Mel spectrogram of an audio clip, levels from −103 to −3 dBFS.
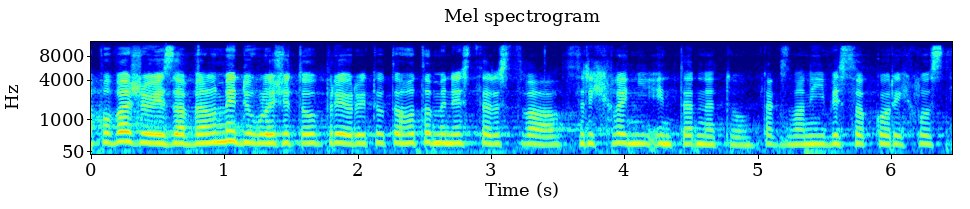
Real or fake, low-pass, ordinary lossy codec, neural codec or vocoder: real; 10.8 kHz; Opus, 32 kbps; none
